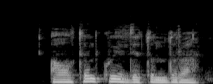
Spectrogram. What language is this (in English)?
Bashkir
